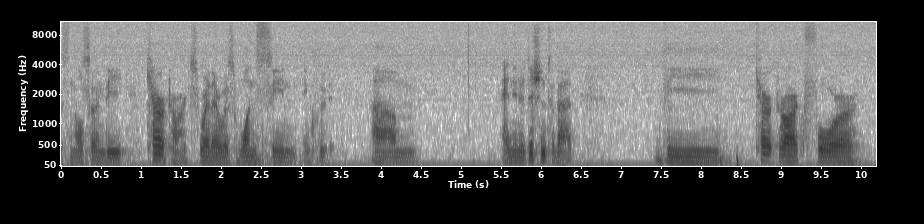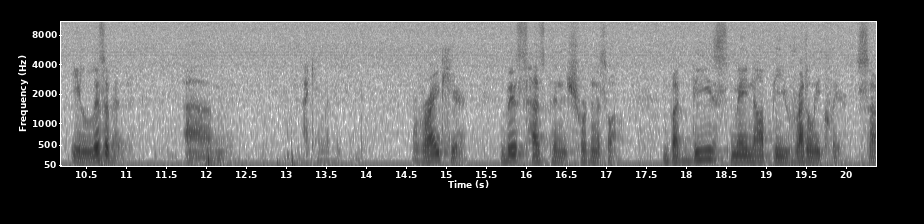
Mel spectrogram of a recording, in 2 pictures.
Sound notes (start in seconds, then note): 12.8 whispering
